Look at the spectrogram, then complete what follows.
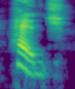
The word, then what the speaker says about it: hedge: Hedge, again, you see D and G together. We don't pronounce the D.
